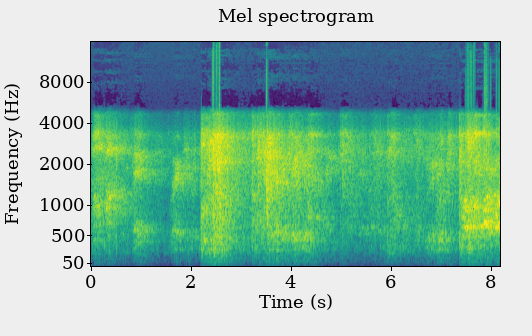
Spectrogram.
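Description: Punches landing on a hanging heavy bag: a few hard thuds, the loudest coming about two seconds in and again near the end.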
